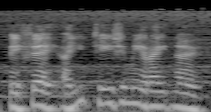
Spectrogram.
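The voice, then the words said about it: Put-on Irish accent. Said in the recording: “That's ... version of an Irish accent.”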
